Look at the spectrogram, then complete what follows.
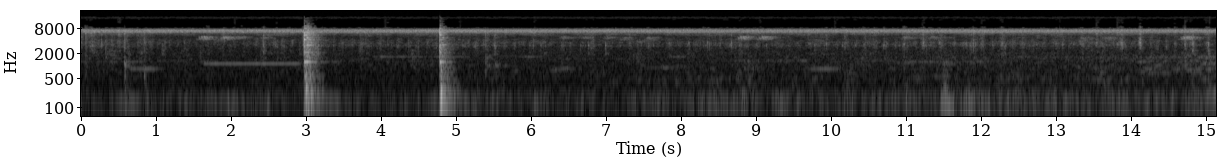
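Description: A steady high-pitched insect trill, with two sharp knocks about three and five seconds in as a plastic flour sieve is shaken over a plate.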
